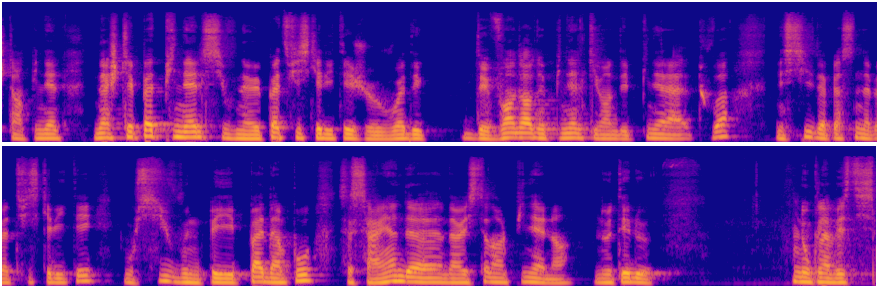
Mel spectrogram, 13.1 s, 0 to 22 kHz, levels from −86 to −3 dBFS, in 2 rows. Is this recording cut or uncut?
uncut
